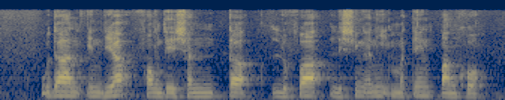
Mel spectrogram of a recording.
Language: Manipuri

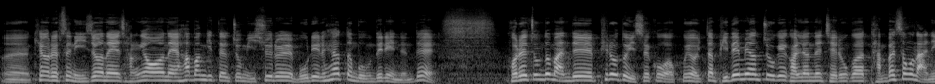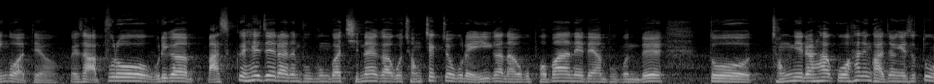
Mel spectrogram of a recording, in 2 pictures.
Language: Korean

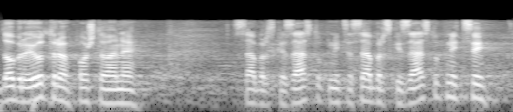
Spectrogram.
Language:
Croatian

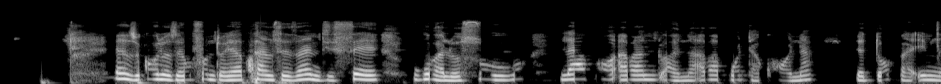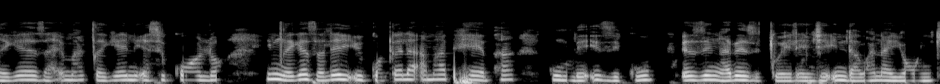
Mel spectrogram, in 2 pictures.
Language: North Ndebele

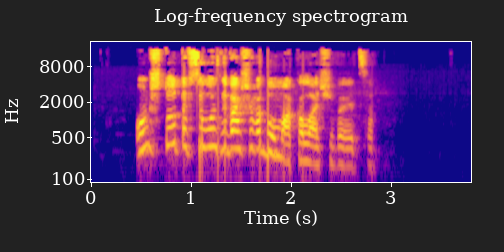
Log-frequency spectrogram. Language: Russian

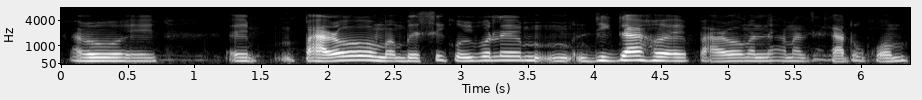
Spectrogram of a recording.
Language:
Assamese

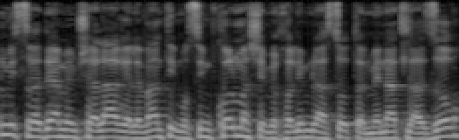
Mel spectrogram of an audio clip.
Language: Hebrew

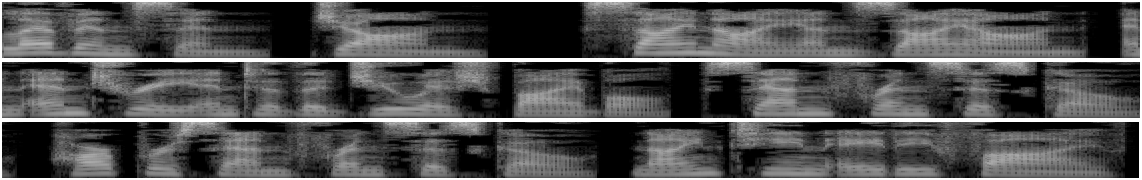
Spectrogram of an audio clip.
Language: English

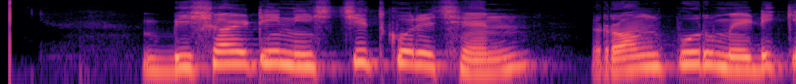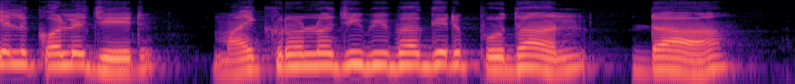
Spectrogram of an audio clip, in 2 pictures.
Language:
Bangla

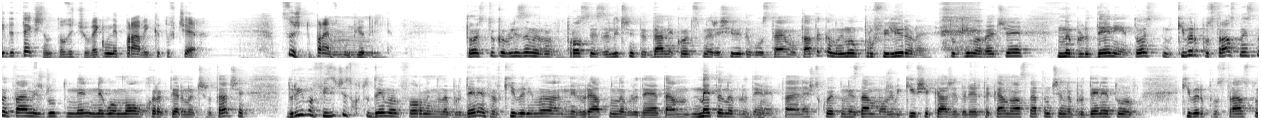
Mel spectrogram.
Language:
Bulgarian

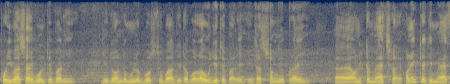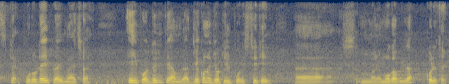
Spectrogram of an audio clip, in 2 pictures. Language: Bangla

